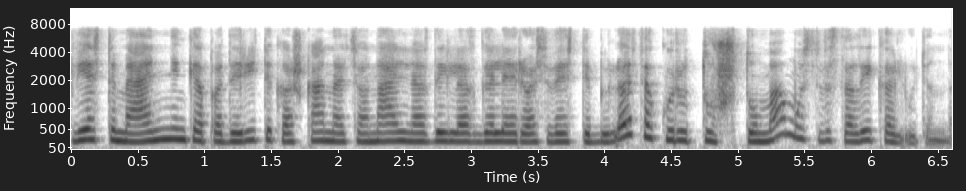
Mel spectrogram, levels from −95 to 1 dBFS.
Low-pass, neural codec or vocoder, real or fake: 7.2 kHz; none; real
